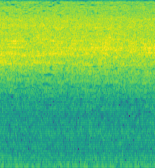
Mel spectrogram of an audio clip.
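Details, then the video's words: Countless summer cicadas clinging to trees call together in a dense chorus, a steady, high, hissing buzz with no breaks. "수많은 매미가 벌처럼 달라 붙어 울부짓는다, numerous cicada calls"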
